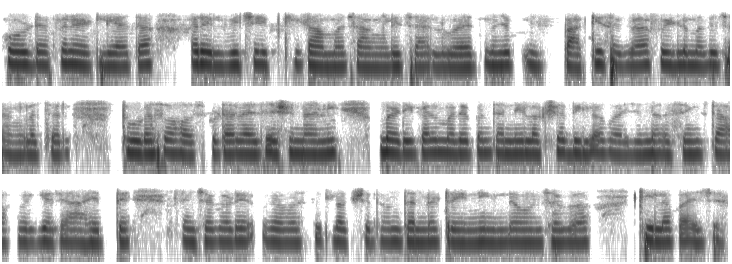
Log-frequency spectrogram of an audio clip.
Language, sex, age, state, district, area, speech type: Marathi, female, 18-30, Maharashtra, Thane, urban, conversation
